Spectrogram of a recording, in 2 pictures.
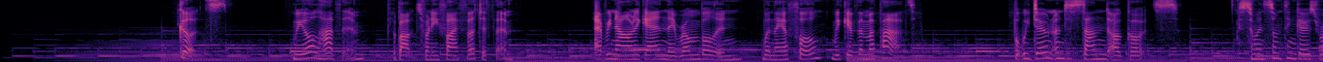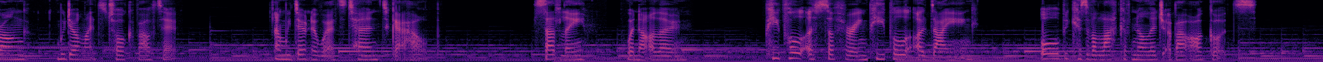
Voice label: Advert UK; Guts

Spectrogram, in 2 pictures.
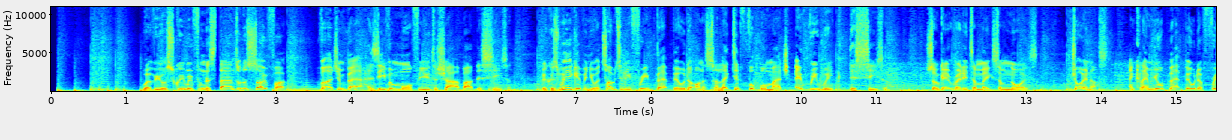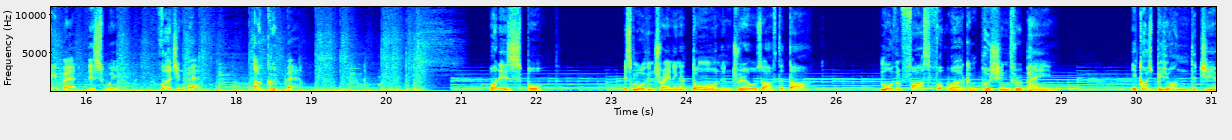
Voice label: Commercial

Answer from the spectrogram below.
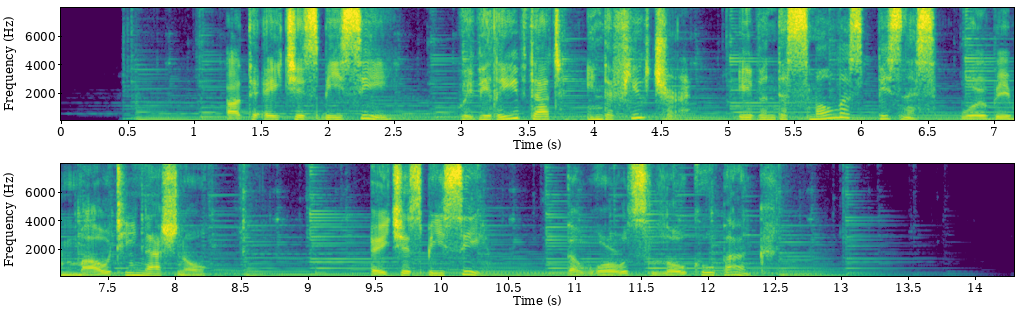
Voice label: commercial ad English; HSBC

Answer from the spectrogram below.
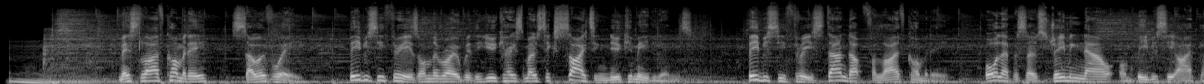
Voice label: PROMO

